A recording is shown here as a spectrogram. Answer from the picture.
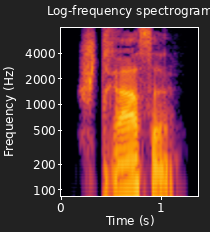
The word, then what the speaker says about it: Straße: Straße.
